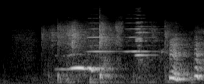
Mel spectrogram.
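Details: A Siberian husky reacting to music, which the owners say he either protests or sings along to, gives a brief, wavering mid-pitched howl over the music in a small room.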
